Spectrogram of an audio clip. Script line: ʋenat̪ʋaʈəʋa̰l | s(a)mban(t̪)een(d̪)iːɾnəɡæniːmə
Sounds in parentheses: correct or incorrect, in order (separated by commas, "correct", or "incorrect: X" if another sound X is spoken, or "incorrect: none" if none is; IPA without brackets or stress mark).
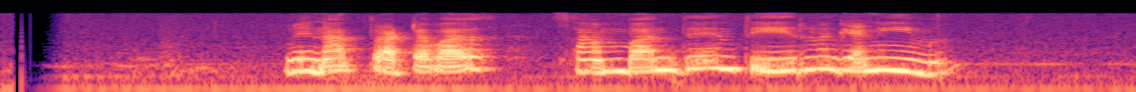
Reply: correct, incorrect: d̪, incorrect: t̪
